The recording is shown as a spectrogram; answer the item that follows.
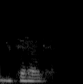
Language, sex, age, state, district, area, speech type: Nepali, female, 30-45, West Bengal, Kalimpong, rural, conversation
